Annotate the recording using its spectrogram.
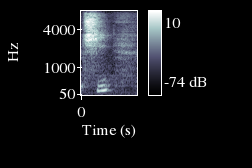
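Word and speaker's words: qi: Alors moi je dis le ki, hein, volontairement. Je sais qu'il y en a qui prononcent le chi.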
